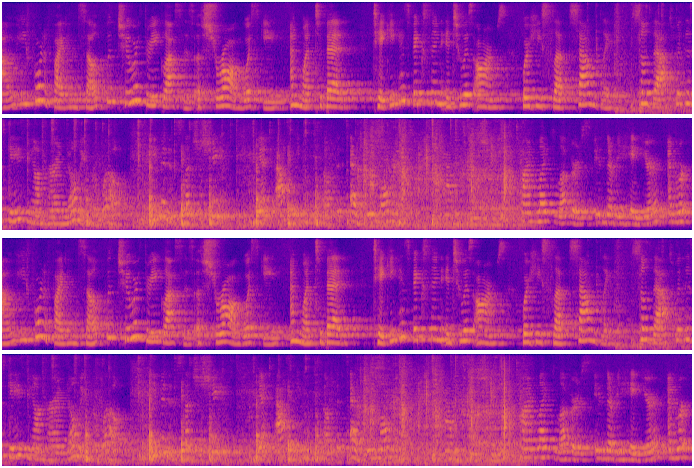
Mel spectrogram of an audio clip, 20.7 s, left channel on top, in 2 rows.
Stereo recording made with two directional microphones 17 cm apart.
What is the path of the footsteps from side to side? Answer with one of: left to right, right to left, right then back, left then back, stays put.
left then back.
